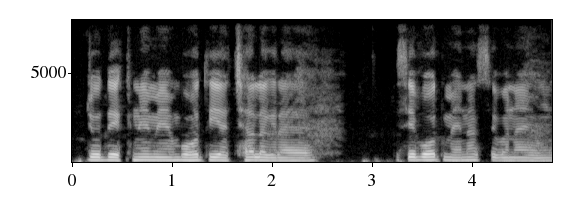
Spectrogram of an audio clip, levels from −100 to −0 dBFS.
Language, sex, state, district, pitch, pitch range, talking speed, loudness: Hindi, male, Bihar, Lakhisarai, 155 Hz, 140-160 Hz, 200 wpm, -24 LUFS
